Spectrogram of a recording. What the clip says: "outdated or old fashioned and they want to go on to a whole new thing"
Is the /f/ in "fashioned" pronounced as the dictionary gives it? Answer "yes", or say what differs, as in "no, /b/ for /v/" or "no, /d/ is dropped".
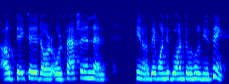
yes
